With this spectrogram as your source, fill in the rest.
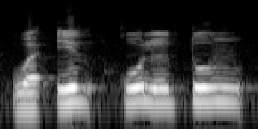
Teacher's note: jangan qalqalah wa iz, tak ada z. Wa iz qultum, okey, mim mati yang ada tanda mati, hukum dia izhar syafawi, tidak dengung.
